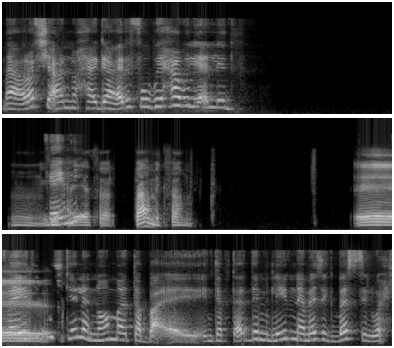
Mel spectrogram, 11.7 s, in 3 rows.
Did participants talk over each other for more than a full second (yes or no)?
no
